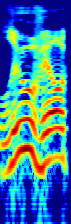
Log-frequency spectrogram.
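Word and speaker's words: Louisville: where it opens up with the lady going louville Kentucky yeah that's how it's pronounced try again who just ignore that eye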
